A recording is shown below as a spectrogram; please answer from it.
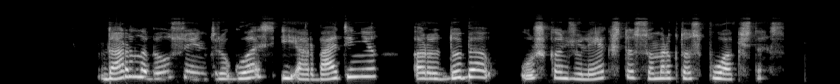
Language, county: Lithuanian, Vilnius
